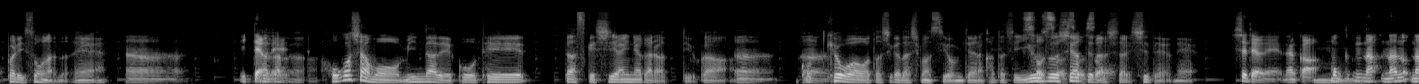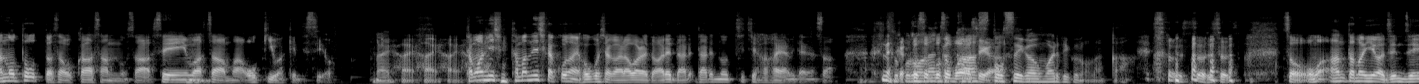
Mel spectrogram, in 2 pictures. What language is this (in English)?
Japanese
